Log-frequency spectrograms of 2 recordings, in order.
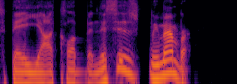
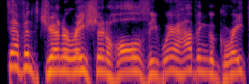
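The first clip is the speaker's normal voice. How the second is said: high, excited crew cheer; excited crew member yelling; 9 semitones higher than usual. Retold or imitated. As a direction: shout it like a happy sailor on deck. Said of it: "yeah, like".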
